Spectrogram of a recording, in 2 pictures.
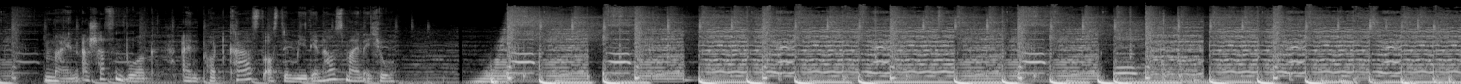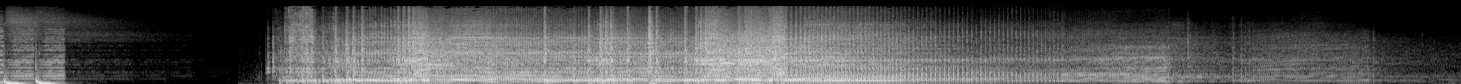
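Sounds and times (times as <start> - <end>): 
speech: 0.4 - 5.4
short musical snippet: 2.9 - 16.2
Vespa scooter engine revving: 17.3 - 29.2.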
